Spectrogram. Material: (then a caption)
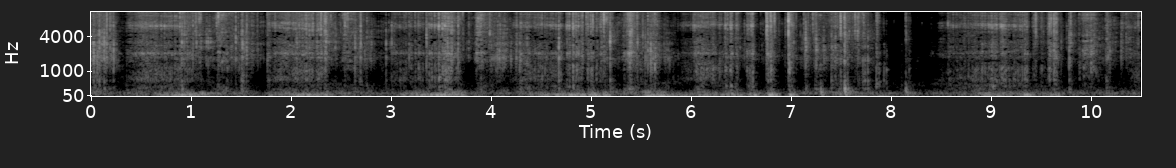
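Soap. A flat metal blade scrapes and carves powdery layers off the exposed pink face of a solid, palm-sized round bar of dry pink soap with a yellow patterned coating, held in one hand. Dry, bright, crumbly scraping and crinkly crunching come in a rapid run of short strokes with brief pauses and a low, soft rumble underneath.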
